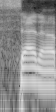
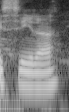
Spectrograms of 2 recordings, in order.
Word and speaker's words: Cena: But he said, I'm afraid of saying your last name wrong, which is Senna, but it's spelled with a C. And because of the wrestler John Cena, everybody likes to say Cena.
